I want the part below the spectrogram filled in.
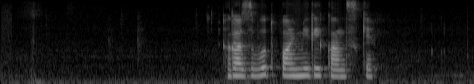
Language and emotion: Russian, neutral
